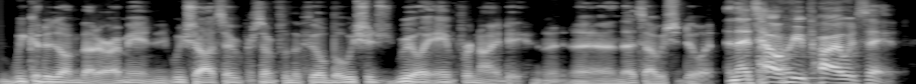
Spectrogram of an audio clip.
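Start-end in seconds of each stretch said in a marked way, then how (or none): 0.0-5.4 put-on matter-of-fact deadpan, low and quiet. Acting out how he would probably respond to a nearly flawless game, imitating Tibbs's deadpan. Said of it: "with the deadpan and all".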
